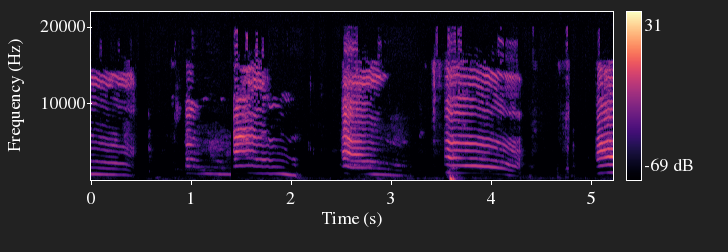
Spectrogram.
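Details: A female Scottish Fold kitten, straight-eared red tabby, born 14 November 2021, indoors; about five high, drawn-out meows, each sliding downward, with a single dull thump between calls.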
